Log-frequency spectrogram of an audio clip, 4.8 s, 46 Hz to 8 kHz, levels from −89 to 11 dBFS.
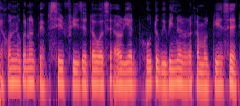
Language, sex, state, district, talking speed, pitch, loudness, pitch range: Assamese, male, Assam, Sonitpur, 175 wpm, 130 Hz, -18 LUFS, 125-135 Hz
